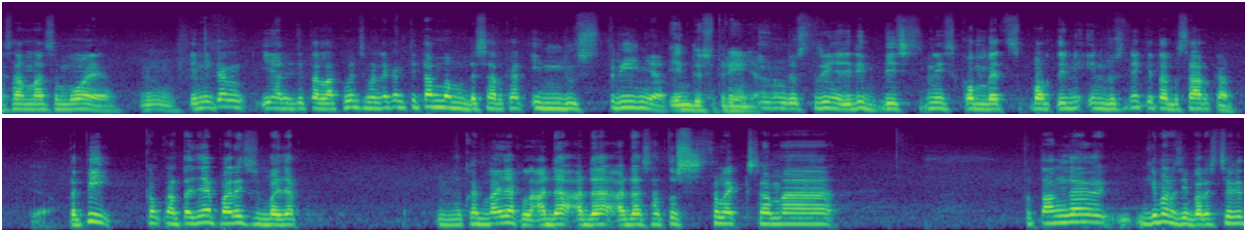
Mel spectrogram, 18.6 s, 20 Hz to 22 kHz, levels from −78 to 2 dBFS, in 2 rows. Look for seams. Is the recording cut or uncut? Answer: uncut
